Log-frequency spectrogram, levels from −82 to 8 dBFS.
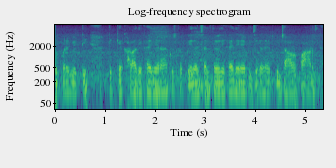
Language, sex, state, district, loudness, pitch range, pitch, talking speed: Hindi, male, Bihar, Gopalganj, -18 LUFS, 95-100 Hz, 95 Hz, 270 wpm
